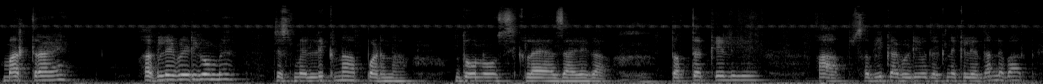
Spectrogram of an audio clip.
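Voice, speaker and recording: A woman teaching the alphabet to children, reciting each letter slowly and correcting mispronunciations, calling viewers her dear friends. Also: on the low side, darkish tone, a little hiss or hum. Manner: slow deliberate recitation of letters, correcting pronunciation.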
